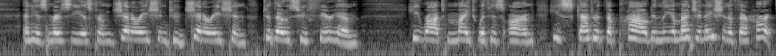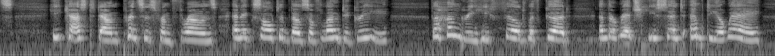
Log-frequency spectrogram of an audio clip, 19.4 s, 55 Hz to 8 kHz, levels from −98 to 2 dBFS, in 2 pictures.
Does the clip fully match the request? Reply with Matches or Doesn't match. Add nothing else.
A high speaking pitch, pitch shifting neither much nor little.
Matches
